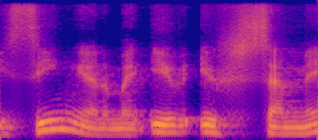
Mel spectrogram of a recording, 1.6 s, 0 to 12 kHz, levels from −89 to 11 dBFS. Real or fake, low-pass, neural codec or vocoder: fake; 10.8 kHz; codec, 24 kHz, 0.5 kbps, DualCodec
